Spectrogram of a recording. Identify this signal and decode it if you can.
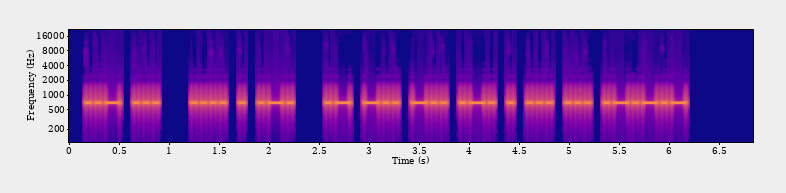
Morse code, heard as a keyed tone, about 25 wpm, 700 Hz. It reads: US HER ADDRESS.
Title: Sentences from Top 1100 Words 25wpm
